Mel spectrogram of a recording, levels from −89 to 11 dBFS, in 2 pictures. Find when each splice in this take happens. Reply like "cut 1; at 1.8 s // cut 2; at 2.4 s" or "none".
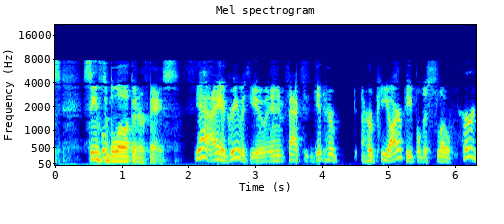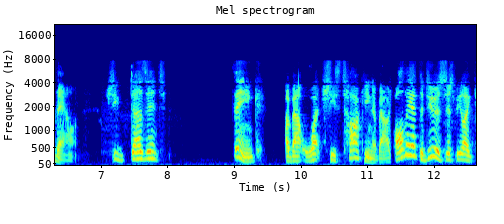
cut 1; at 7.0 s // cut 2; at 11.4 s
